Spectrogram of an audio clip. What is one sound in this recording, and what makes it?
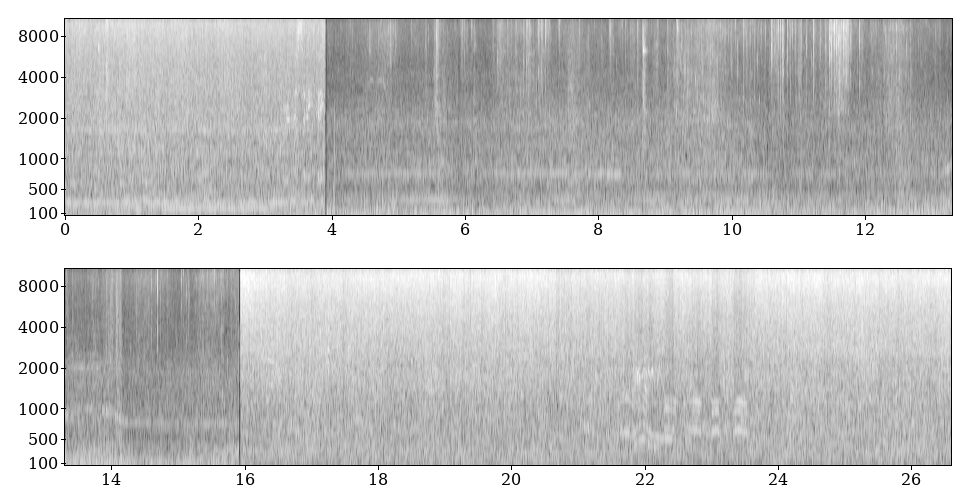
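Wind blows strongly outdoors across open water.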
